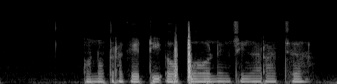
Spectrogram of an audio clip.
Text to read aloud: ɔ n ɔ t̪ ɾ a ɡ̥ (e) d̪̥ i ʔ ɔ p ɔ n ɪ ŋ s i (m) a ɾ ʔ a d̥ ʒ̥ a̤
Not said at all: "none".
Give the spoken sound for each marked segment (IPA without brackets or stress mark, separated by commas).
e, ŋ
